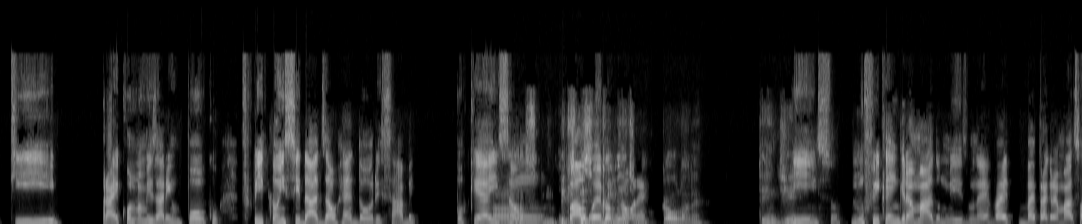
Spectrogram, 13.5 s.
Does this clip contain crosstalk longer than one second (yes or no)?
yes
